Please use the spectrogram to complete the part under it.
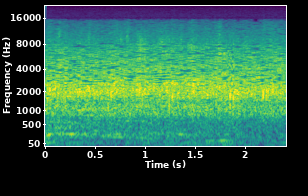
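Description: An audience at a political rally in Raigad, Maharashtra claps loudly at a speaker's call, a dense steady roar of applause filling the whole moment.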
